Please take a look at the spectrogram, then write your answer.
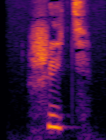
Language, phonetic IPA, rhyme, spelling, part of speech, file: Russian, [ˈʂɨtʲ], -ɨtʲ, шить, verb, Ru-шить.ogg
- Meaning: 1. to sew 2. to be occupied with sewing, to tailor 3. to order (e.g., a dress) 4. to embroider 5. to nail planking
